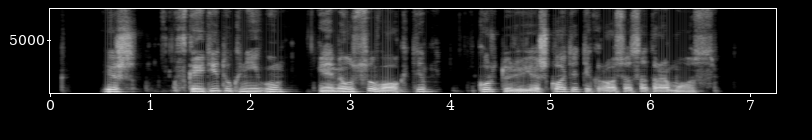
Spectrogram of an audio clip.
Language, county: Lithuanian, Alytus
